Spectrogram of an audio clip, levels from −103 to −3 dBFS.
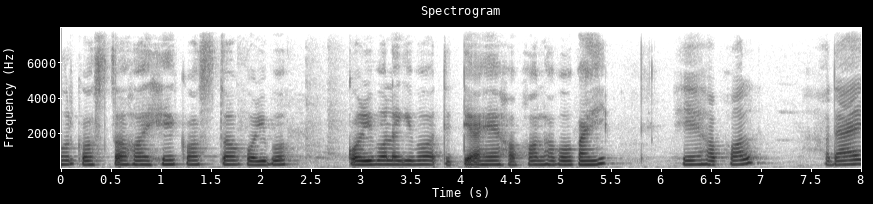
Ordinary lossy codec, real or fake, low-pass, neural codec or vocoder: none; real; none; none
